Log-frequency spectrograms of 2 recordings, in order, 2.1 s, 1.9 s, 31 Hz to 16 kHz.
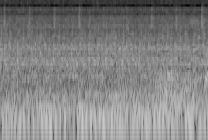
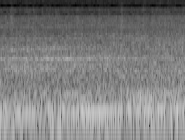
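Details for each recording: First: Willys CJ2A engine running at idle after restoration, smoking less than before: an even idle with a faint quick light tap over the exhaust beat. The cause of the tap is not yet identified. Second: Willys CJ2A flathead after restoration, initial break-in, good oil pressure, tappets newly set, idle mixture two turns out: low even idle with steady beat, only faint tappet tapping; idles nice and smooth.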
